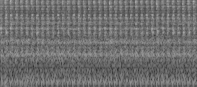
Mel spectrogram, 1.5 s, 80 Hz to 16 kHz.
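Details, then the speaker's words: Atco Balmoral / Allett Kensington 14SK cylinder mower, Kawasaki FJ100D engine, after carburetor cleaning (previously ran only on choke), warmed up and off choke: even steady high drone at full throttle with regular firing. No hunting or surging. "Lovely. Onto idle. Lovely. Back to full throttle. Lovely. No hunting. No surging."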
